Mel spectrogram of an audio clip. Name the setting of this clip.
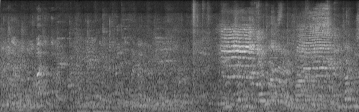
cafe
